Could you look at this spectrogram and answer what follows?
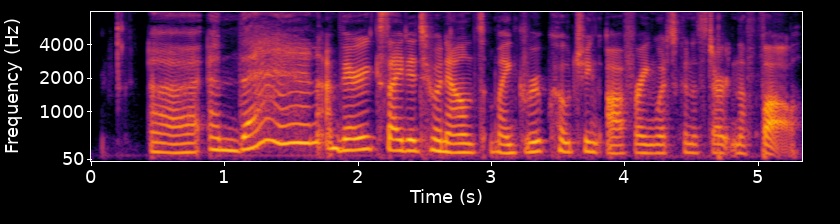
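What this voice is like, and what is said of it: Talking really fast. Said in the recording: “I'm talking really fast, I just noticed, because I was excited.”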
